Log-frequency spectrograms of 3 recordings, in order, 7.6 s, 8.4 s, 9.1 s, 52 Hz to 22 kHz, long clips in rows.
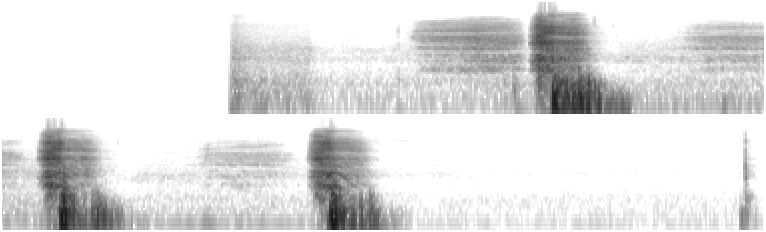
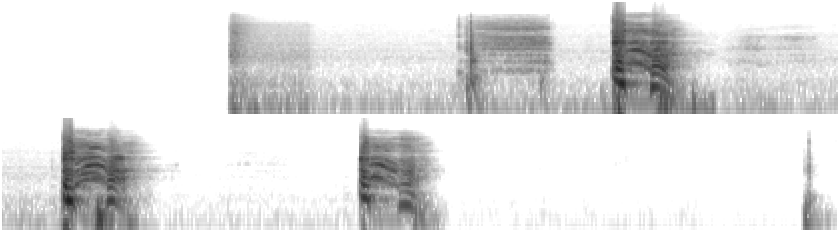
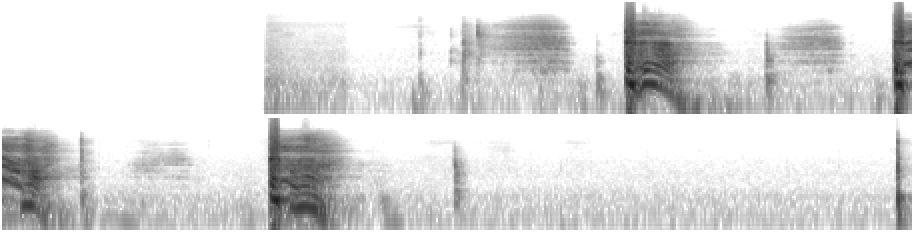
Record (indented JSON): {
  "exhalation_length": "7.6 s",
  "exhalation_amplitude": 26028,
  "exhalation_signal_mean_std_ratio": 0.26,
  "cough_length": "8.4 s",
  "cough_amplitude": 26028,
  "cough_signal_mean_std_ratio": 0.26,
  "three_cough_length": "9.1 s",
  "three_cough_amplitude": 26028,
  "three_cough_signal_mean_std_ratio": 0.25,
  "survey_phase": "alpha (2021-03-01 to 2021-08-12)",
  "age": "65+",
  "gender": "Male",
  "wearing_mask": "No",
  "symptom_none": true,
  "smoker_status": "Never smoked",
  "respiratory_condition_asthma": false,
  "respiratory_condition_other": false,
  "recruitment_source": "REACT",
  "submission_delay": "2 days",
  "covid_test_result": "Negative",
  "covid_test_method": "RT-qPCR"
}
